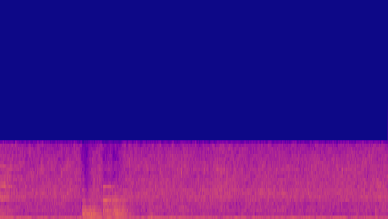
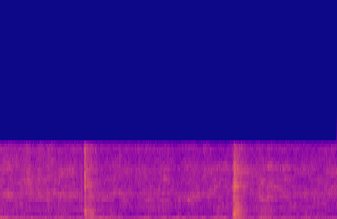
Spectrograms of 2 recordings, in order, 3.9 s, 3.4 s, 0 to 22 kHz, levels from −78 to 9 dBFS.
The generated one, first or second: second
